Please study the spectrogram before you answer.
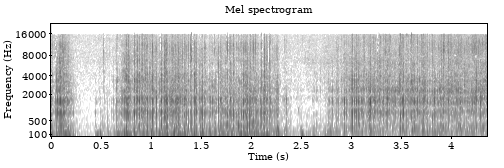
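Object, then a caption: Glitter fabric pouch. Long acrylic nails scratch the surface of a soft, sparkly glitter fabric pouch. The result is a dense, continuous scratchy rustle with a low, muffled body. It pauses briefly near the start and grows a little quieter in the second half.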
